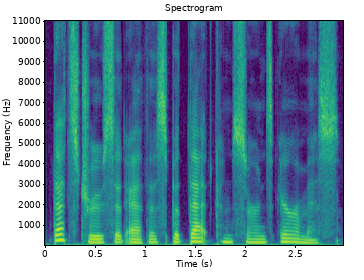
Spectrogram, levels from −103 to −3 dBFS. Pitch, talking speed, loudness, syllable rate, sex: 170 Hz, 160 wpm, -19 LUFS, 4.5 syllables/s, female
